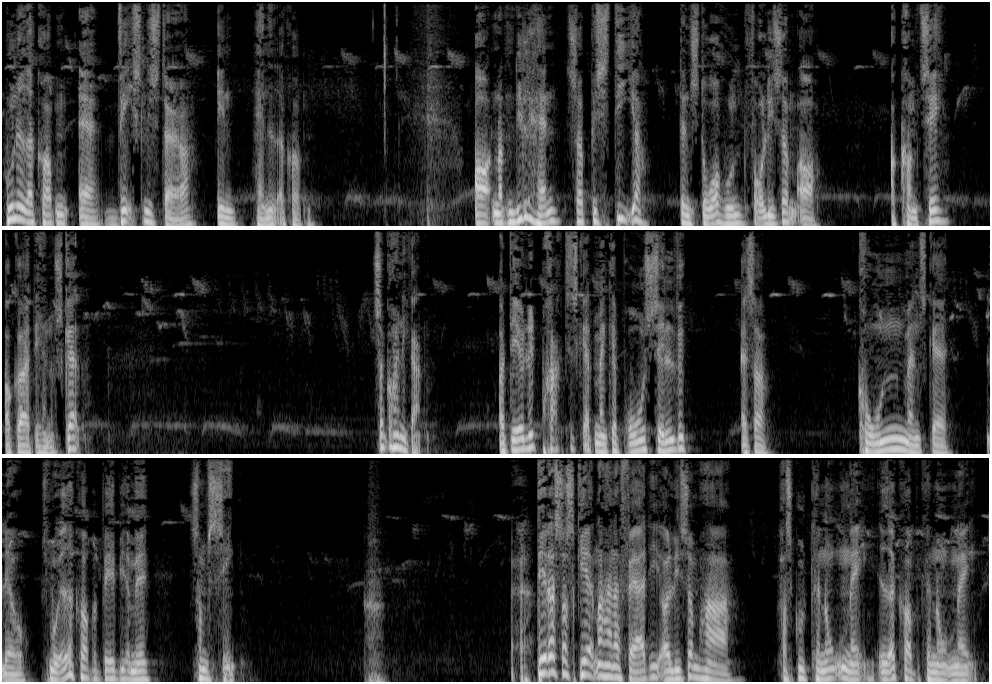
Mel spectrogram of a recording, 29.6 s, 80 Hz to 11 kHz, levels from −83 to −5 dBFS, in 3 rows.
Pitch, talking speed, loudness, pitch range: 130 Hz, 145 wpm, -25 LUFS, 110-175 Hz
